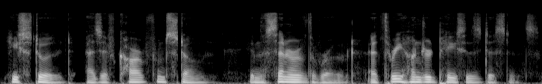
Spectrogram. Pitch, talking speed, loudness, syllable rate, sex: 95 Hz, 200 wpm, -18 LUFS, 5.1 syllables/s, male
